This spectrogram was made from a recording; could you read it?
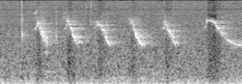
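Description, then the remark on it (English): A person whistles a bird imitation: six quick descending chirps in a steady rhythm, clear, over a low background hum. “I sound like a bird. I could do a bird.”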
